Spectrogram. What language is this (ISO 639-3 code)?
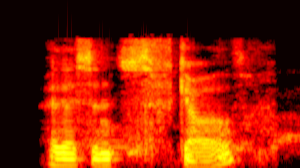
kab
